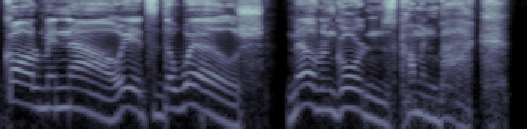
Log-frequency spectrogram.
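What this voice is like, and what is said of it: Bad impression drifting into pirate voice. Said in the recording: “He turned into a pirate right there ... my impersonations on how they go. They always fade into something else. I'm horrific at them ... You turned some British person into a redneck”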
